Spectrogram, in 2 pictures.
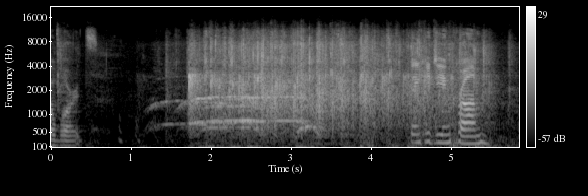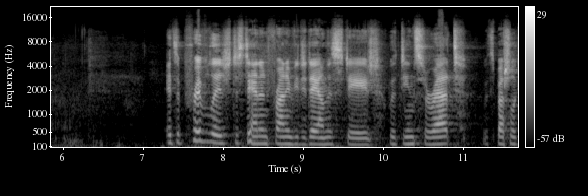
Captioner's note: cheers and applause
